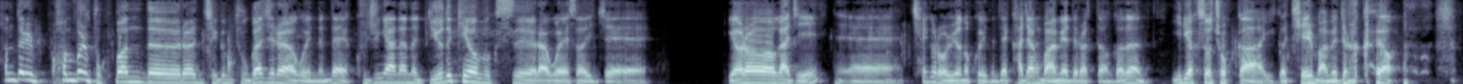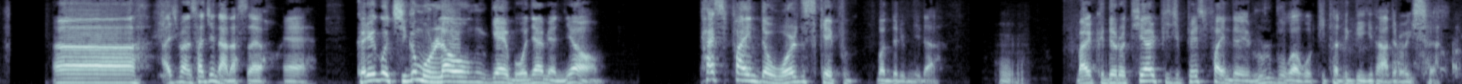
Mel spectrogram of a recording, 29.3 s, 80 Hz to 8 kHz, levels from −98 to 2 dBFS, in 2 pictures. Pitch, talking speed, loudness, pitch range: 145 Hz, 300 characters per minute, -18 LUFS, 120-185 Hz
